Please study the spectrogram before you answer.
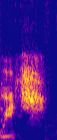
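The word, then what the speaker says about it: The VVitch: Witch? No, just it's called Witch, but it's spelled like VVITCH.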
